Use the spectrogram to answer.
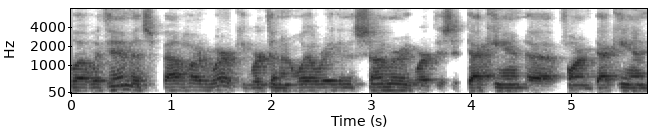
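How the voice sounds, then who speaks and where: A man talks at a fairly quick clip with hardly any pauses and a monotone, flat intonation. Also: medium pitch for a man. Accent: American. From Philadelphia area, US. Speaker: entrepreneur and philanthropist. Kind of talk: interview.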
